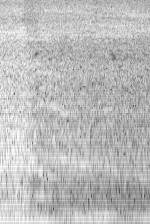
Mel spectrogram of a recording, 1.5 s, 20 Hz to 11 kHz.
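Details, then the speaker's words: Mercedes E350 V6 CDI with high DPF soot readings, revved: loud steady rushing hiss rising with revs, boost air leaking from intake hose area, deflecting spray, oil visible nearby; exact leak point not yet found. "There's a massive leak here somewhere. So you can hear a massive air gushing out of here, and when you spray the spray you can see it's been deflected away."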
